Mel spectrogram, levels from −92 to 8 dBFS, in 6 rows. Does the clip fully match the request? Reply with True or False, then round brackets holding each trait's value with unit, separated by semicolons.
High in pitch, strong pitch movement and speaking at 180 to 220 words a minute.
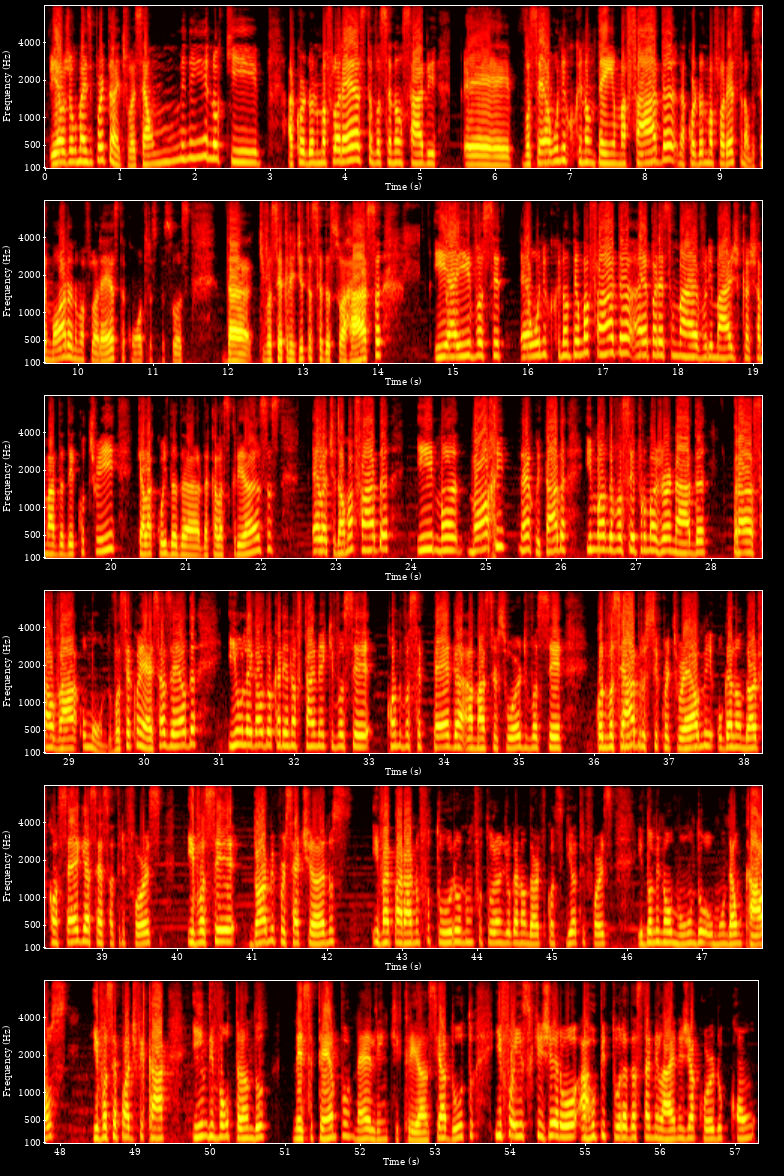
False (195 Hz; 3.6 semitones; 185 wpm)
